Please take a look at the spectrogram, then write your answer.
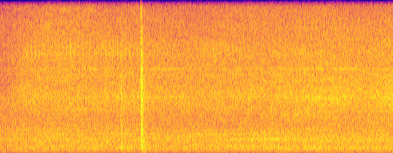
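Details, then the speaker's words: BMW idling just after a fuel filter change and priming the fuel pump five times: quiet, smooth idle with fairly loud, light, even injector ticking, which is normal. The earlier knocking noise is gone. "Now the injectors, they're pretty loud. That's not the noise that I was hearing before though. That ticking, that's fine, that's just the injectors."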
